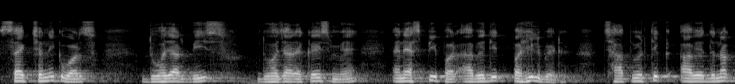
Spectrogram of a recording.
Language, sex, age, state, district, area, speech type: Maithili, male, 18-30, Bihar, Madhubani, rural, read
